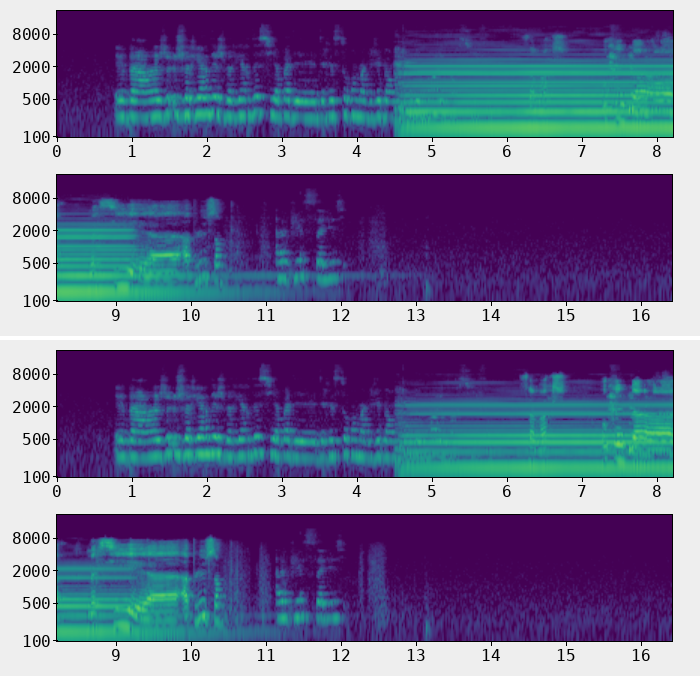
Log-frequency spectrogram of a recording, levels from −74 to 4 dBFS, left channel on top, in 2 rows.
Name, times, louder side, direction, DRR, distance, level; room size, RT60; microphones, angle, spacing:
voice 1, 0.7-5.8 7.3-8.2 11.1-12.0, equal, ahead, 0.4 m, -32 dB
Bowed string instrument, 4.5-10.5, left 3 dB, 50° left, 0.7 m, -23 dB
voice 2, 6.3-6.8 7.2-8.2 8.6-10.5 10.9-11.0 12.4-12.6, right 5 dB, 65° right, 0.3 m, -24 dB
2.4 x 2.3 x 2.7 m
head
